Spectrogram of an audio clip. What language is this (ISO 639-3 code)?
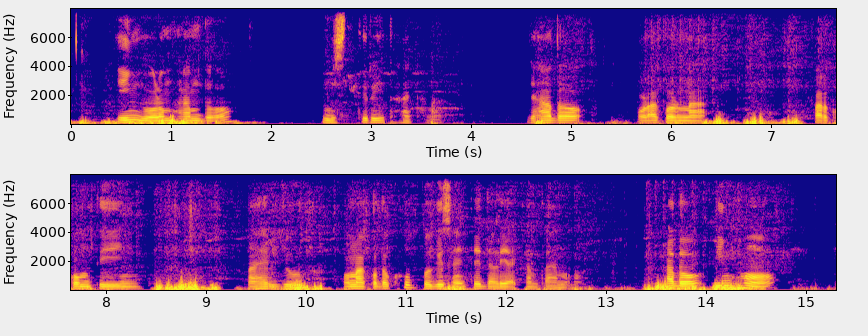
sat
